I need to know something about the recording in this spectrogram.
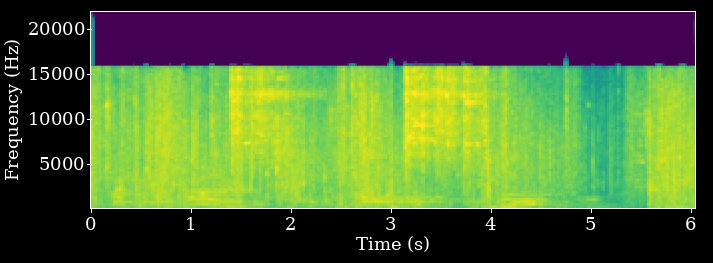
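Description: Fantasy combat sounds crash and whoosh with rapid blows and magical blasts.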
